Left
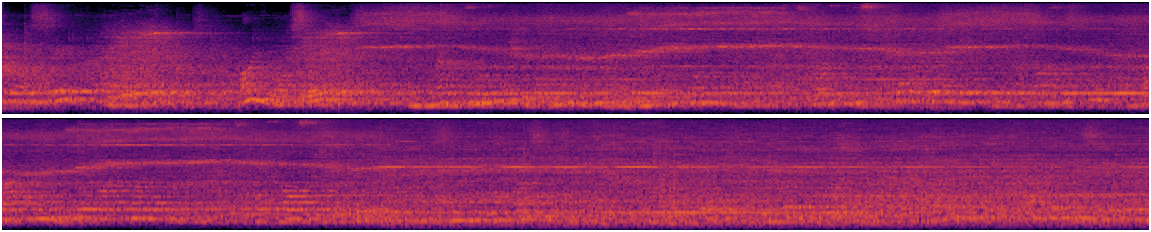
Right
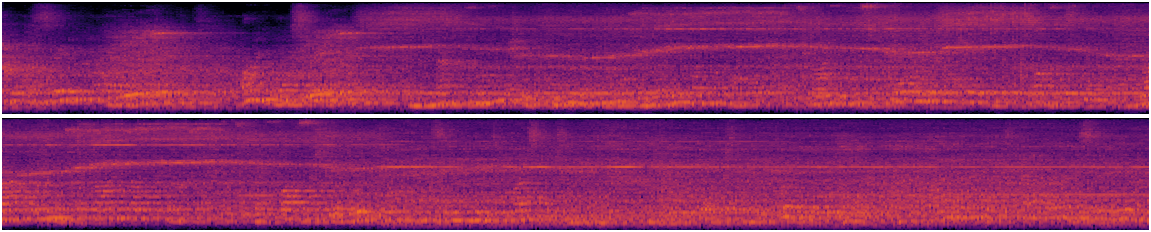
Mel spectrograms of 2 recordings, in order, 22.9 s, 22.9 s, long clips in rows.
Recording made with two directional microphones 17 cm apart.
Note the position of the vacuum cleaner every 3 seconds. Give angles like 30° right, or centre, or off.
50° left, 50° left, 20° left, 30° right, 10° right, 20° left, 40° left, 50° left.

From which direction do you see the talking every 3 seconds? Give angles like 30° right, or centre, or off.
40° left, 10° left, 20° right, 30° right, 40° right, 50° right, 60° right, 60° right.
